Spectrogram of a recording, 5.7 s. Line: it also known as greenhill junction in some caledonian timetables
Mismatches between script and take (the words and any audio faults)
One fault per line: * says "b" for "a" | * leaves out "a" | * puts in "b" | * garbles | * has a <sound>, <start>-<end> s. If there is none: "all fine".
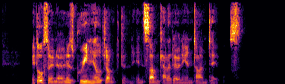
* has a dropout, 2.4-2.4 s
